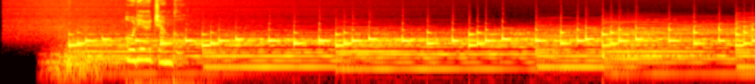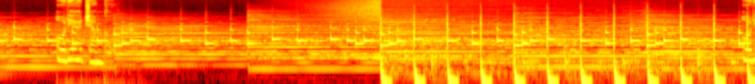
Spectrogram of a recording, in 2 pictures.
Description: inspiring waves

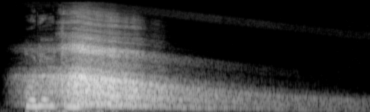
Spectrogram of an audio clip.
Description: female ghost

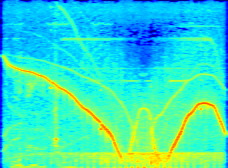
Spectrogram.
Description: tuning in static; sound ideas

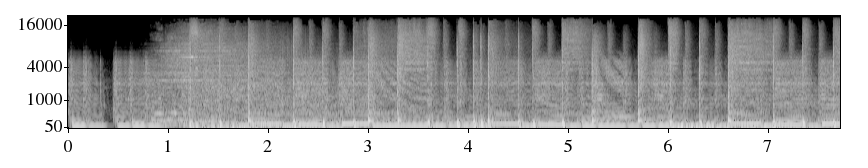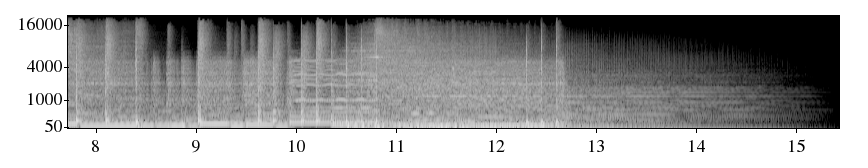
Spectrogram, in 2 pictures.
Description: rock logo

